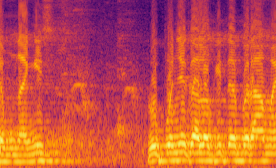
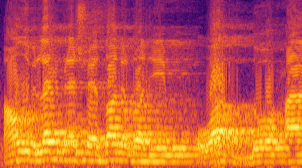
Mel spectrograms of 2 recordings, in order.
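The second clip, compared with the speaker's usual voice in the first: Quran recitation; 3 semitones lower than usual. Acted.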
